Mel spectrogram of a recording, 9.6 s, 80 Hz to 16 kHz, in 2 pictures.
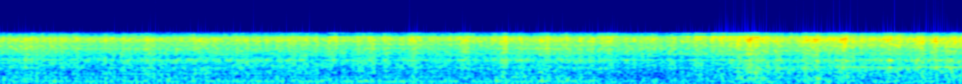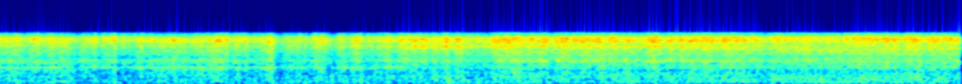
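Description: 1934 Morris 10 convertible's four-cylinder engine running under way, heard from inside the open car with road and wind noise. The engine note changes about four seconds in and grows a little louder near the end.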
